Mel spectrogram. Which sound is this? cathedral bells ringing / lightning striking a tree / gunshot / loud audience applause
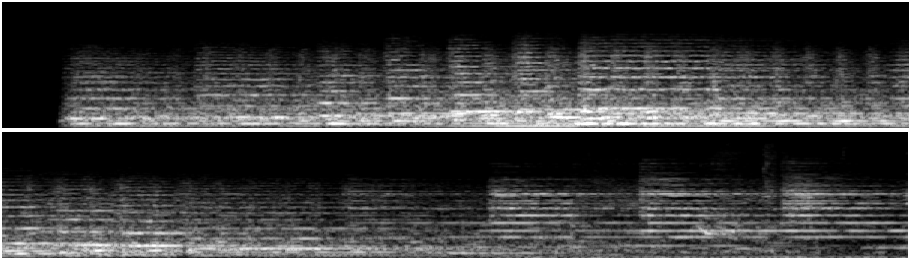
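cathedral bells ringing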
